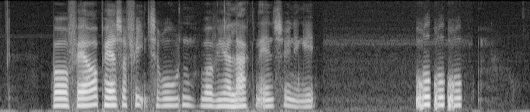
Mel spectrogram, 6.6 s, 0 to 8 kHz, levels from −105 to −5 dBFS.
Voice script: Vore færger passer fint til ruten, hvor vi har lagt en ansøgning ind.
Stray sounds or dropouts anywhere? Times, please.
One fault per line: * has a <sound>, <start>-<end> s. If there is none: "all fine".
* has a laugh, 5.2-5.8 s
